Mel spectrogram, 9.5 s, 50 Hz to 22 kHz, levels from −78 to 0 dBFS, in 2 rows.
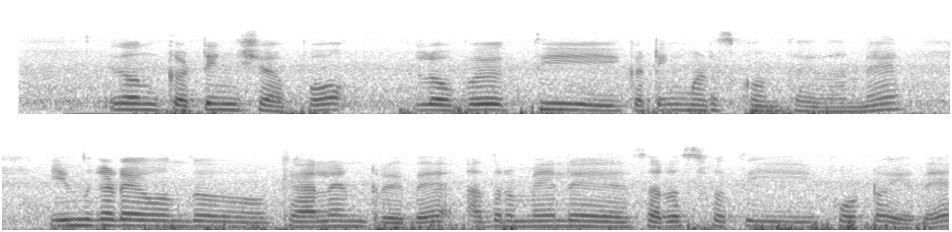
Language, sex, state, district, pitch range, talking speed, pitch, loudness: Kannada, female, Karnataka, Dakshina Kannada, 170-210 Hz, 95 wpm, 190 Hz, -31 LUFS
